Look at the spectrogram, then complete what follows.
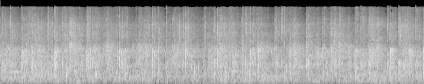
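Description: Audience applauding and cheering at the end of a song.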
